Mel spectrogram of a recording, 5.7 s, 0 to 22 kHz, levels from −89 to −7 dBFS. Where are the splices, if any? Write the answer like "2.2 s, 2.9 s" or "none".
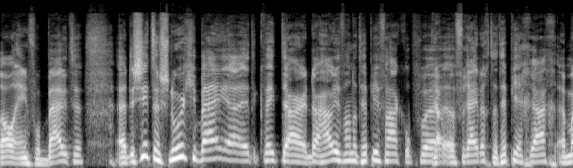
none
